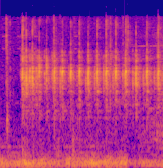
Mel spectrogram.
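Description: Spinning prize wheel ticking: a rapid, even run of sharp, high clicks starting a moment in, as the wheel turns past its pegs.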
